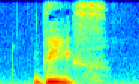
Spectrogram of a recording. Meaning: ornament, decoration
- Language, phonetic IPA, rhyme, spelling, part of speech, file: Hungarian, [ˈdiːs], -iːs, dísz, noun, Hu-dísz.ogg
